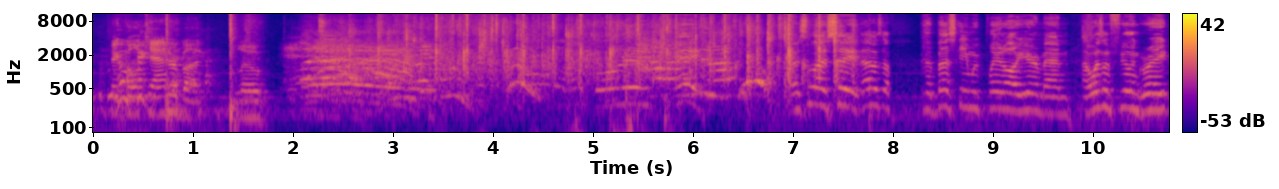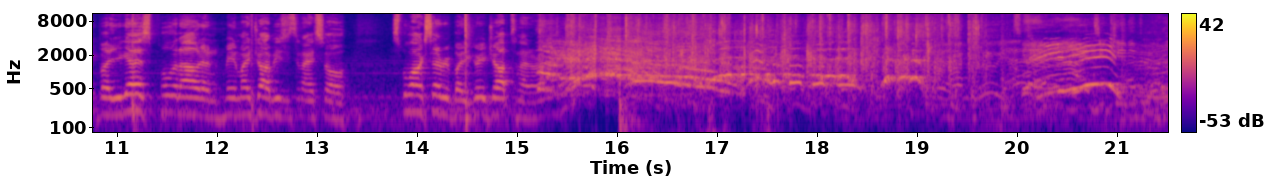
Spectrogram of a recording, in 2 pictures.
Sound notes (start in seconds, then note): 2.2 clapping; 15.4 clapping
